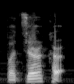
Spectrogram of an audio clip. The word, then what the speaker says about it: Berserker: 在这里面提醒大家一下这个词的发音啊，虽然这里面写的是 S，但是呢它被浊化成 Z 的音啊，就是读成 Berserker 不是 Berserker。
